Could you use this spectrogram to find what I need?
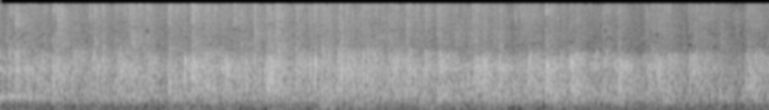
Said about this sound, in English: Now, most of you didn't see who raised their hands, but I think we ought to give them a round of applause.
